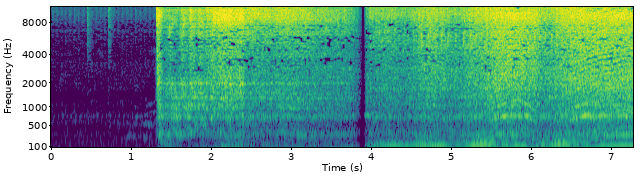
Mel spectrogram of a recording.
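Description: Daihatsu Zebra Espass carbureted four-cylinder engine started about a second in, then running with the revs rising and falling several times.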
